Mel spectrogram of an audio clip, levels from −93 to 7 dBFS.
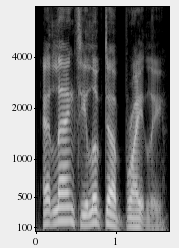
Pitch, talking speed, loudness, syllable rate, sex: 130 Hz, 215 wpm, -15 LUFS, 5.5 syllables/s, male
